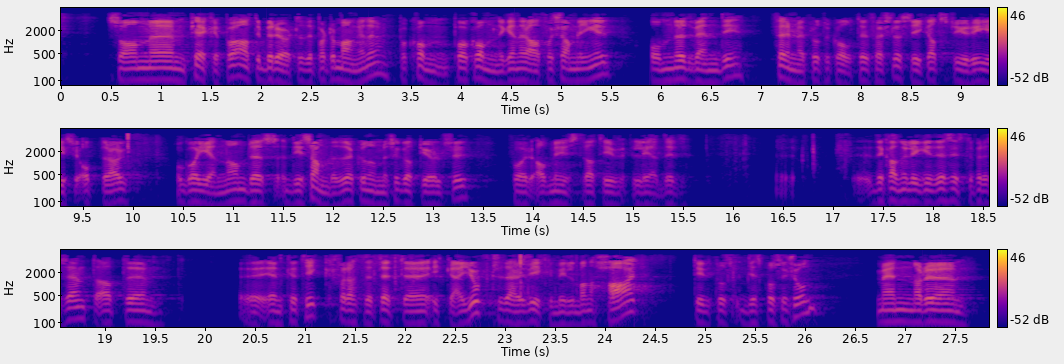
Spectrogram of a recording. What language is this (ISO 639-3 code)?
nob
